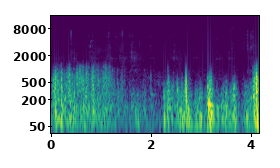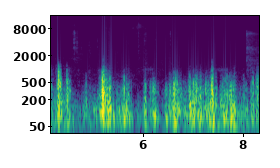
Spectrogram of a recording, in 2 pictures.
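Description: Two large dogs play-fighting, with low growling and scuffling in rough, uneven pulses.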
